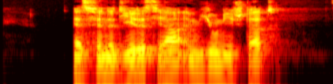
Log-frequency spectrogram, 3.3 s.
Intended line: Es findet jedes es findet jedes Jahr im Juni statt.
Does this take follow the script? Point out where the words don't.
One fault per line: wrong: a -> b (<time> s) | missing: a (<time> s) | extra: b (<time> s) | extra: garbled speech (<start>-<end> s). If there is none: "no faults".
missing: es findet jedes (1.6 s)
